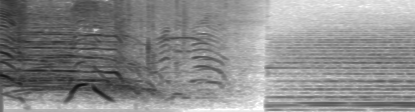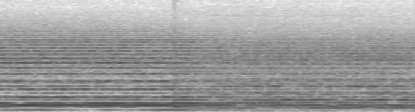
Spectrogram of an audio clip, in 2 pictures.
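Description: A short burst of shrill, excited shouting and whooping from a concert audience, about two seconds long, cuts off abruptly and gives way to steady, loud band music.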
